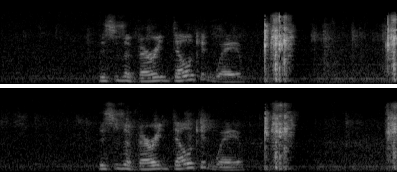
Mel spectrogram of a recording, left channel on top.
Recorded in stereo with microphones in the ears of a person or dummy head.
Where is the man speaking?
40° right (ahead or behind), 1.3 m; by 2.5 s 5° left (ahead or behind), 1.4 m.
